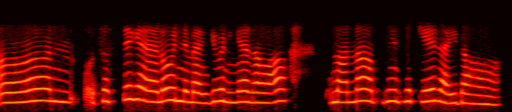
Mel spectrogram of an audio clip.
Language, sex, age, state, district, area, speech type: Dogri, female, 18-30, Jammu and Kashmir, Udhampur, rural, conversation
